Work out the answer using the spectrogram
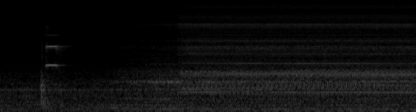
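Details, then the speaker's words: Electric fireplace insert blower fan, beep then fan spins up to a steady whirring hum with a constant tonal drone, rougher than normal; blows heat well but very noisy, owner suspects worn or dry bushings or bearings needing lubrication. "it blows heat nice but it's just noisy as all hell so we're gonna pull this insert out"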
